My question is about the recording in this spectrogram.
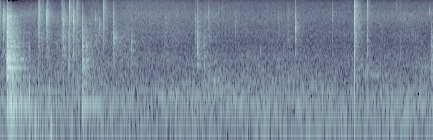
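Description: Mustard, cumin seeds and asafoetida frying in hot coconut oil and ghee in a stainless steel pan: a steady sizzle with scattered sharp pops from the seeds. A wooden spatula stirs and scrapes the pan, with a cluster of clicks and scrapes in the first second and a half, the loudest right at the start.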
